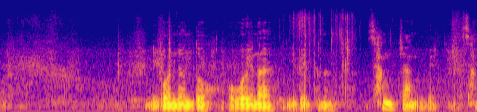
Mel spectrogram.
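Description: A stiff cardboard folder is opened and laid flat.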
